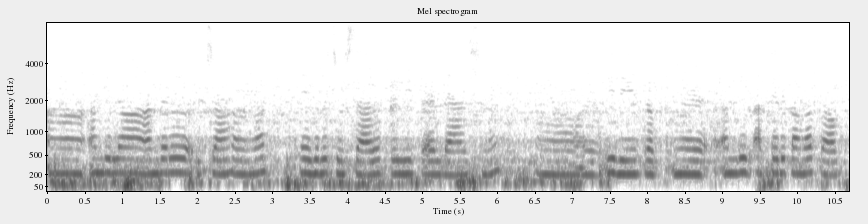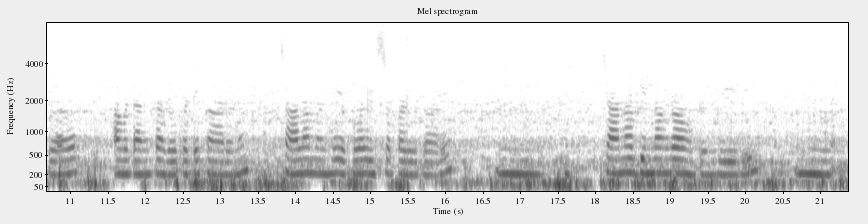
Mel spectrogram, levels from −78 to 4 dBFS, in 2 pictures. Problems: constant background noise, low volume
